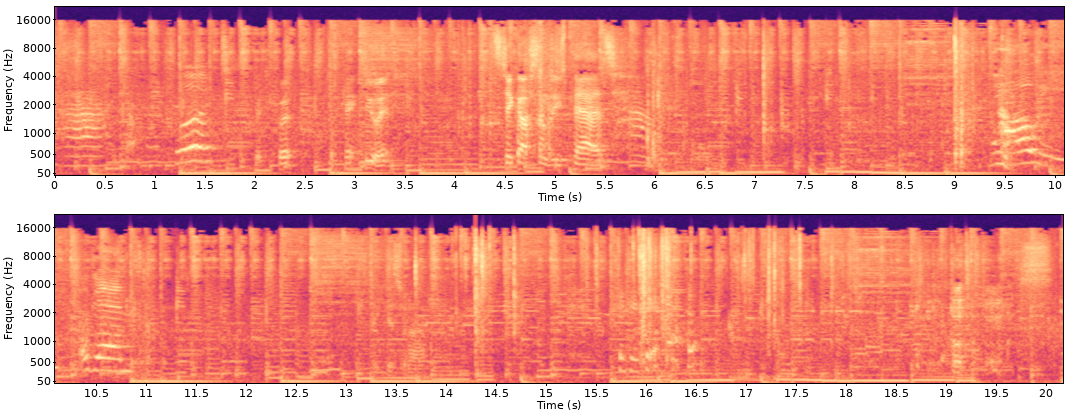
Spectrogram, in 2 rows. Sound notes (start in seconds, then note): 13.9 laughs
